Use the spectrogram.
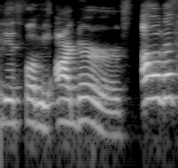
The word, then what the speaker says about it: hors d'oeuvres: Hors d'oeuvres.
